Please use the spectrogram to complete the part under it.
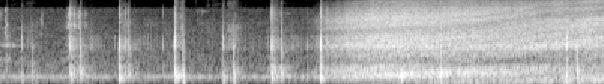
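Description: A bomb in a video game: a series of sharp, clicky ticks comes first, then a sudden burst into a loud, sustained roaring rush that holds to the end.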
